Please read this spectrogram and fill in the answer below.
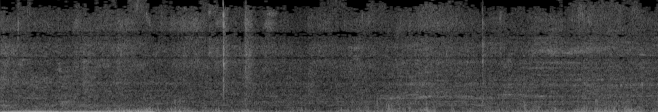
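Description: Lifted square-body pickup's engine: a loud, deep rumble for about the first second and a half, then dropping to a lower, uneven rumble.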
